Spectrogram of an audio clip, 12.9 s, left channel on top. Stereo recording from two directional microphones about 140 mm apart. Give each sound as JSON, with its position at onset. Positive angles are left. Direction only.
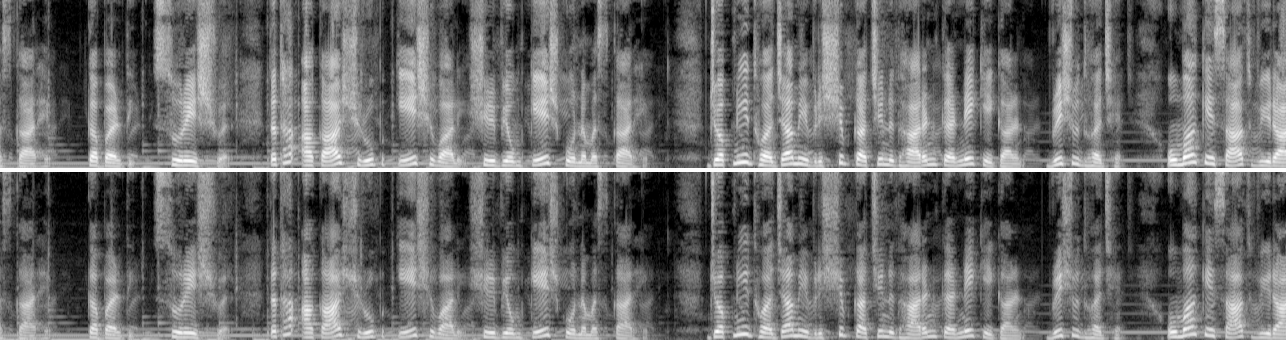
{"t": 0.0, "sound": "speech", "side_deg": 30}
